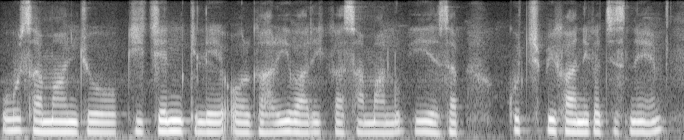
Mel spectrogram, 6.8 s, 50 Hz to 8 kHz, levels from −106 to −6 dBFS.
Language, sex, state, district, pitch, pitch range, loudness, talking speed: Hindi, female, Arunachal Pradesh, Papum Pare, 170 Hz, 165-175 Hz, -15 LUFS, 155 wpm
